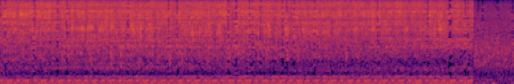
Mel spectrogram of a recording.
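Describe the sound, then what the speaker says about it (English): A fully warmed-up Maserati engine runs with a steady, loud low rumble and a faint whine riding on top, holding constant for several seconds before dropping off abruptly near the end. "the car has this noise when the vehicle's completely warm"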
